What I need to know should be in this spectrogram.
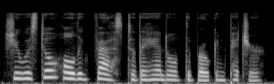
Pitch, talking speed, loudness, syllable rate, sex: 230 Hz, 260 wpm, -18 LUFS, 6.2 syllables/s, female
